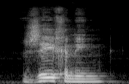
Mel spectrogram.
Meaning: 1. blessing, benediction 2. the act of blessing
- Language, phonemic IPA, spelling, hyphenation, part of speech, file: Dutch, /ˈzeː.ɣə.nɪŋ/, zegening, ze‧ge‧ning, noun, Nl-zegening.ogg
